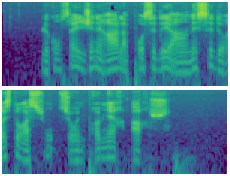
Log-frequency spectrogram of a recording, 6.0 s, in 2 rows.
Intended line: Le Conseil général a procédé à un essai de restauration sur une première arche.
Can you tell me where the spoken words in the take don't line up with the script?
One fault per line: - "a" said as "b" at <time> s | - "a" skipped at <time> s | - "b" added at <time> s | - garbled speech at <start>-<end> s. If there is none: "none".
none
